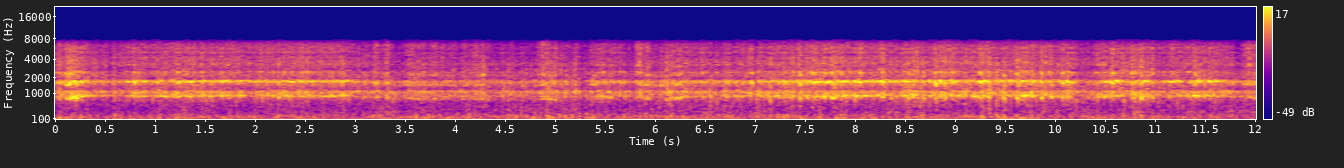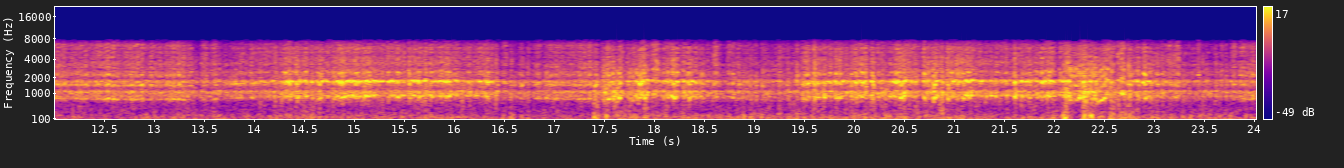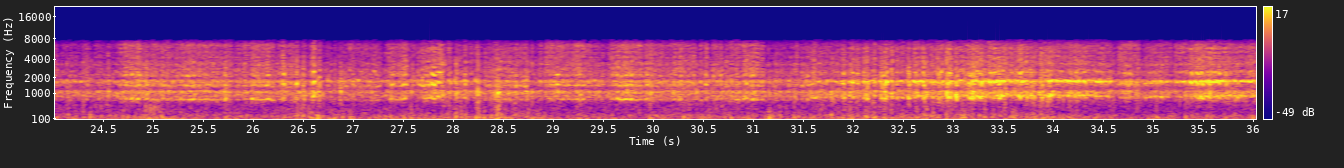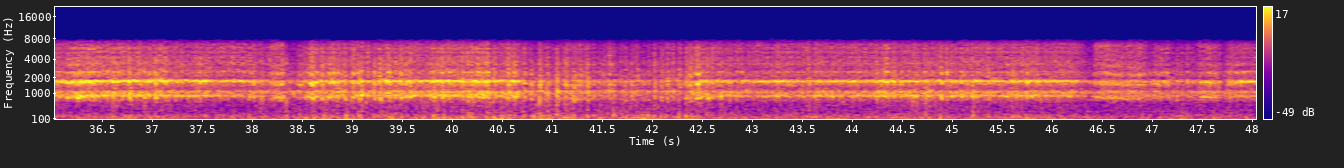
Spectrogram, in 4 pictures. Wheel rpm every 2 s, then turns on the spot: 230, 230, 210, 230, 230, 230, 210, 230, 220, 230, 230, 220, 210, 210, 210, 210, 220, 230, 230, 230, 220, 230, 230, 230.
none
